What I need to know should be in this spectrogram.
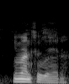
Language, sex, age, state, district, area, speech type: Odia, male, 18-30, Odisha, Nuapada, urban, spontaneous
